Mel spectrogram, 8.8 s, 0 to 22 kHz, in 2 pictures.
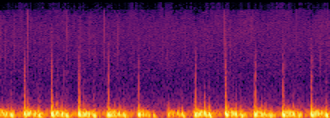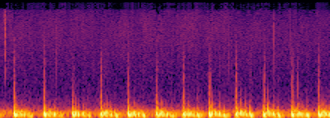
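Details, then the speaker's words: Dog in heart failure: fast, loud heartbeat with a loud murmur followed by a low-frequency thud, an audible third heart sound (S3 gallop) that can be confused with the second sound. "listen to the next recording of a dog in heart failure the third heart sound is a low frequency sound that gives the impression of a thud after the murmur"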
